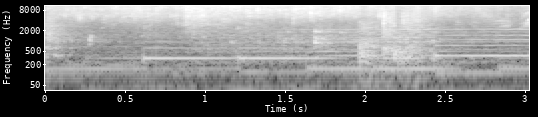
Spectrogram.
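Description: Water runs steadily from a kitchen tap into a sink as a vinegar-sprayed cutting board and knives are rinsed, a continuous close splashing rush with faint clinks and a tonal hum beneath.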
